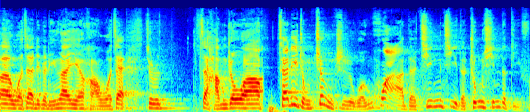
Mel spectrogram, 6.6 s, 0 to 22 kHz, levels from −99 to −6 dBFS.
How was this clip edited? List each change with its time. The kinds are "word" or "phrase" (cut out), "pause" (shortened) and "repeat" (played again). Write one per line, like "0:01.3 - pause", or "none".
0:02.3 - pause
0:03.3 - phrase

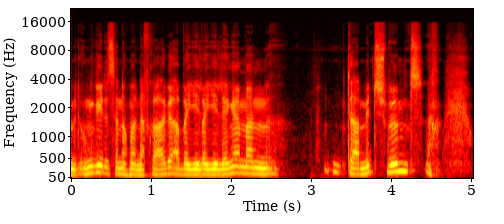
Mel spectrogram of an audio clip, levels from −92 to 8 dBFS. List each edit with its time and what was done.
0:00.9 - word
0:01.6 - repeat

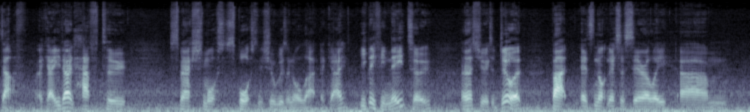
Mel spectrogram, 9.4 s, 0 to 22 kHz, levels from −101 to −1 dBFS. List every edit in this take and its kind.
0:00.9 - word
0:02.0 - word
0:03.2 - word
0:04.6 - word
0:06.1 - word
0:07.2 - word

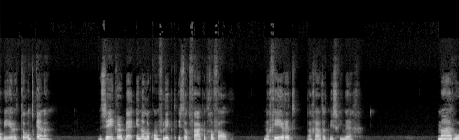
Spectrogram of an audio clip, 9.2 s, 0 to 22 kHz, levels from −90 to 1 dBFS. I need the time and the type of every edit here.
none

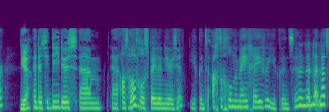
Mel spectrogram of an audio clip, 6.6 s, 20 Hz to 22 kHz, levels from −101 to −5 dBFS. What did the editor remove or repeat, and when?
0:02.1 - pause

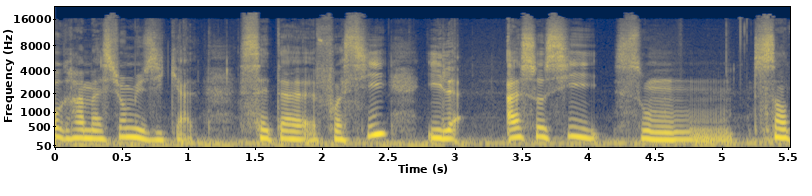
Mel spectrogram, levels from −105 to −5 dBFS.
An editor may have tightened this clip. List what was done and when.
none

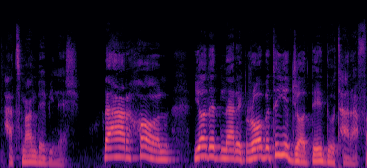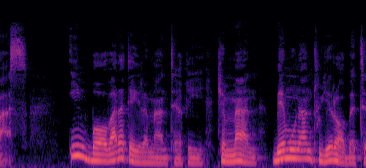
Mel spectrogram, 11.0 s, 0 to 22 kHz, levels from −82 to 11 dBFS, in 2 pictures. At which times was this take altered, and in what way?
0:03.7 - word

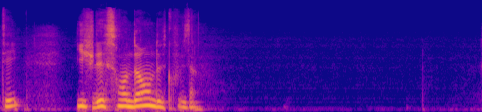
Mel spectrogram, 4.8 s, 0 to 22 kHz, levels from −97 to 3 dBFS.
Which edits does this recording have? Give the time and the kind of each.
0:00.9 - word
0:01.6 - word

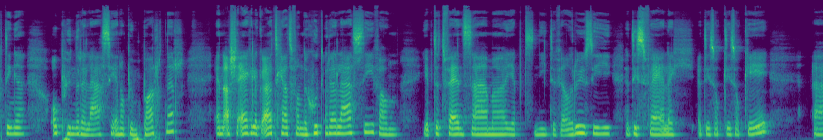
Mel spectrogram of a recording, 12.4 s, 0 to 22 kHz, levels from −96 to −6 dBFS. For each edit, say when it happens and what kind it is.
0:04.8 - word
0:09.3 - pause
0:10.9 - repeat

